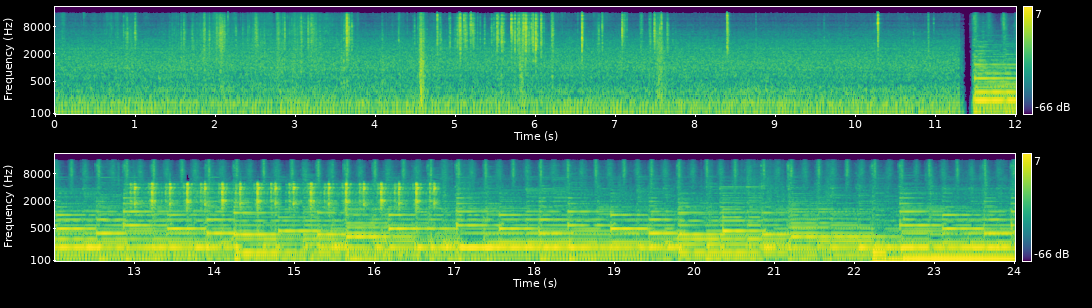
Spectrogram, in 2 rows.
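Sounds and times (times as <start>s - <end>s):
low background noise: 0.0s - 11.4s
tent poles clicking and rattling: 0.4s - 7.8s, 12.9s - 17.1s.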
